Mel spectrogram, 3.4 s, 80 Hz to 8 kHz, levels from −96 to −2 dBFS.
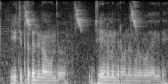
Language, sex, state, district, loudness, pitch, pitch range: Kannada, male, Karnataka, Chamarajanagar, -20 LUFS, 105 Hz, 100-110 Hz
